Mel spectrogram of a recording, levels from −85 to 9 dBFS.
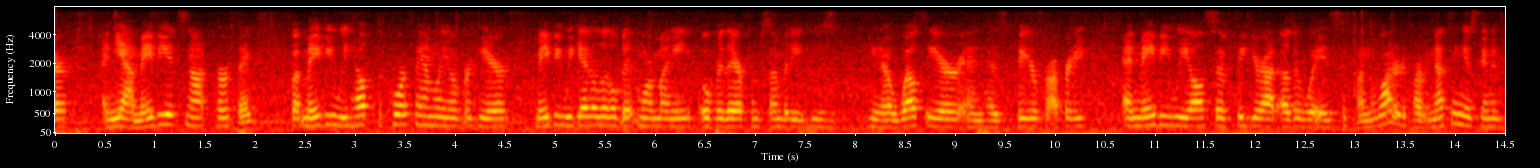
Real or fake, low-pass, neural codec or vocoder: real; 7.2 kHz; none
